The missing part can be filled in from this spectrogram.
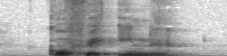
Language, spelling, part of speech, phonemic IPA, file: Dutch, coffeïne, noun, /ˌkɔ.feːˈi.nə/, Nl-coffeïne.ogg
- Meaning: dated form of cafeïne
